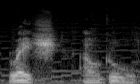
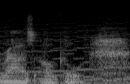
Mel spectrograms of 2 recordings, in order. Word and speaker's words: Ra's al Ghul: a comic book fan how it should be pronounced clearly Leonardo is hearing resh al Ghul not Ra's al Ghul so nice little sort of offshoots little sparks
